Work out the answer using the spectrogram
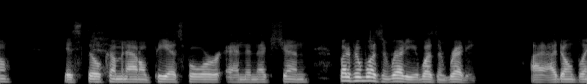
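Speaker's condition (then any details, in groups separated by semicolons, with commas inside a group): No condition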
